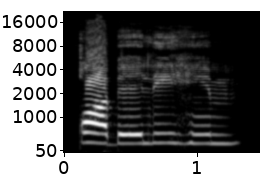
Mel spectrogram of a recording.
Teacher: من قابلہم، کلمت قابلہم میں حرف القاف کو موٹی آواز میں پڑھنا ہے، با پہ جزم ہے تو یہاں با کا حکم ہے قلقلہ تو ہم یہ حرف کو ہلاتے ہوئے یہ کلمہ کو پڑھیں گے۔ لام اور ہا کے نیچے زیر ہے تو ہمیں یہ دونوں زیر کو ظاہر کرنا ہے۔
